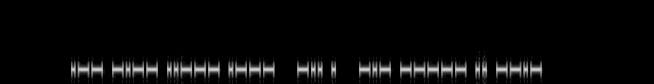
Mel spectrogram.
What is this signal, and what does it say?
Morse code, heard as a keyed tone, about 36 wpm, 700 Hz. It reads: WY2J DE K0IQ
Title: USA Callsign DE Callsign - 4 Characters - 35wpm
